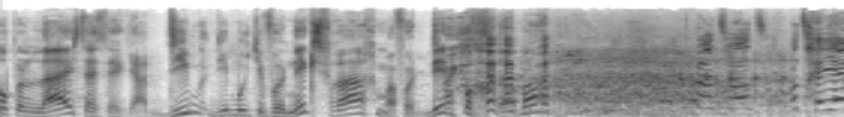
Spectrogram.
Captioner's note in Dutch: gelach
